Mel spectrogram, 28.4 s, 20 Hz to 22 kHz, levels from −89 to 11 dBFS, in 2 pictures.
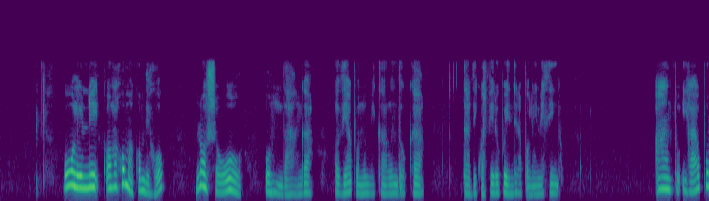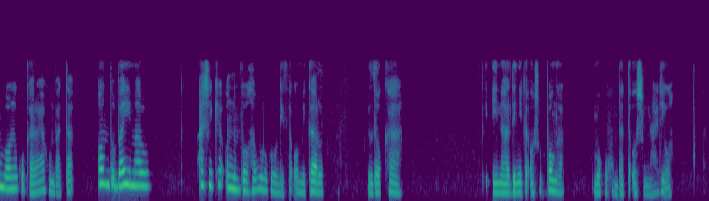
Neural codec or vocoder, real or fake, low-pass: codec, 24 kHz, 0.9 kbps, WavTokenizer, medium speech release version 2; fake; 7.2 kHz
